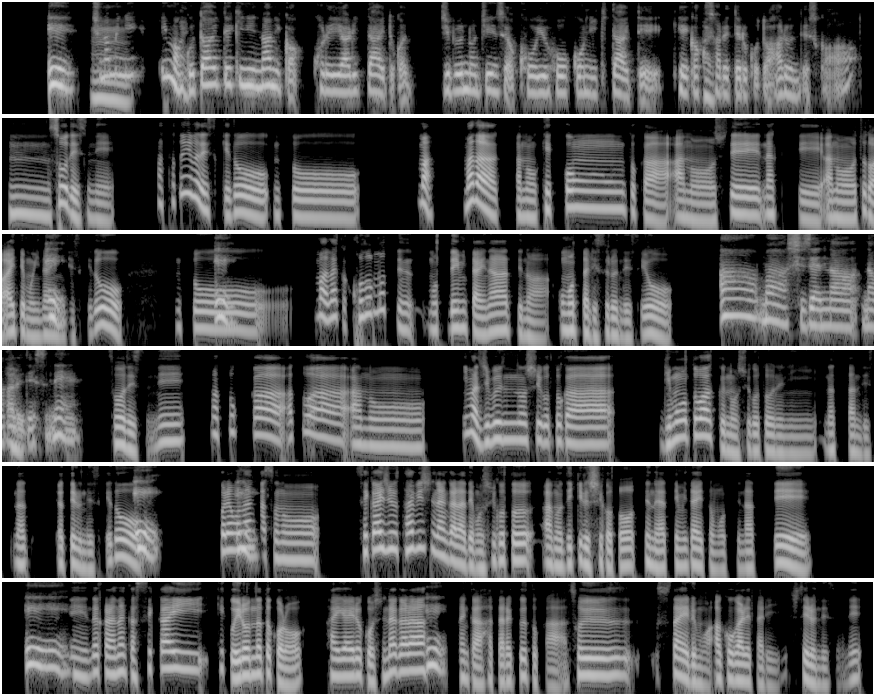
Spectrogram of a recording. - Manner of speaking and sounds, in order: other background noise
- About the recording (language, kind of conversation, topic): Japanese, advice, 大きな決断で後悔を避けるためには、どのように意思決定すればよいですか？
